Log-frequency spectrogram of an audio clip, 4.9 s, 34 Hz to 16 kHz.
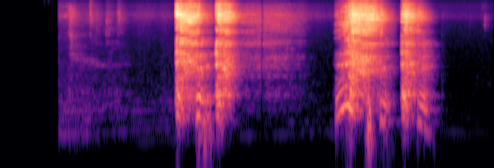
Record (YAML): cough_length: 4.9 s
cough_amplitude: 32768
cough_signal_mean_std_ratio: 0.42
survey_phase: alpha (2021-03-01 to 2021-08-12)
age: 18-44
gender: Male
wearing_mask: 'No'
symptom_none: true
smoker_status: Ex-smoker
respiratory_condition_asthma: false
respiratory_condition_other: false
recruitment_source: REACT
submission_delay: 1 day
covid_test_result: Negative
covid_test_method: RT-qPCR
